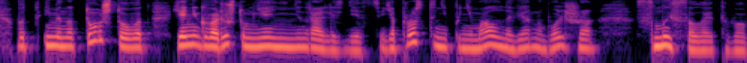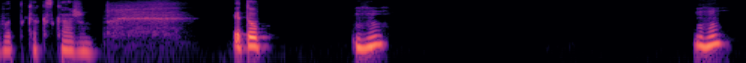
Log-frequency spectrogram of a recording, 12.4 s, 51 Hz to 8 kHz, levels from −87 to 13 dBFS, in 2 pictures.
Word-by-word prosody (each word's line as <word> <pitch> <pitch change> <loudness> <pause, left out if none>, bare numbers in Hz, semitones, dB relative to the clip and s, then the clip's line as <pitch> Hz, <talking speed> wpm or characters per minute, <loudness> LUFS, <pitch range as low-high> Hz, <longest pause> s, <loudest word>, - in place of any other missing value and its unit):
Вот 195 0 -4
именно 205 -2 +3
то, 270 +11 0
что 195 - +4
вот 180 0 -1 0.2
я 215 - +7
не 225 +1 +3
говорю, 200 +1 +5
что 225 -2 -2
мне 190 +1 +3
они 190 -2 +2
не 185 0 0
нравились 165 -6 -2
в - - -17
детстве. 145 +2 -9
Я 175 - 0
просто 260 +3 0
не 185 - -2
понимала, 180 +5 0
наверно, 175 0 -3
больше 175 -1 -4 0.3
смысл 200 -7 +3
этого. 145 0 -7
Вот 145 +1 -12
как 150 - -13
скажем. 135 -5 -7 1.1
Эту 200 -1 +4 0.7
Мгм. 205 +6 +1 2.5
Мгм. 225 +4 +1
185 Hz, 140 wpm, -22 LUFS, 165-205 Hz, 2.5 s, я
